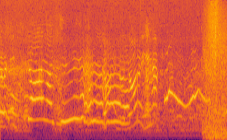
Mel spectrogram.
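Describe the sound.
A person sobs and wails among arriving Cuban families, with a drawn-out, wavering high-pitched cry that rises and falls in trembling waves, followed by a short burst of noise at the end.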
